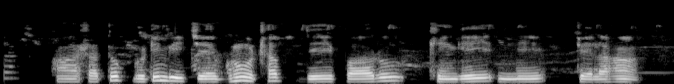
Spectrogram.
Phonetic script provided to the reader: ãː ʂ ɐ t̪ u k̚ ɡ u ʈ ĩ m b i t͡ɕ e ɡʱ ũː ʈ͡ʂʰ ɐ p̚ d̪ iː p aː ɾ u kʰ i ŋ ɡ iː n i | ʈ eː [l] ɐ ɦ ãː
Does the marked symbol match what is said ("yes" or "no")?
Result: yes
